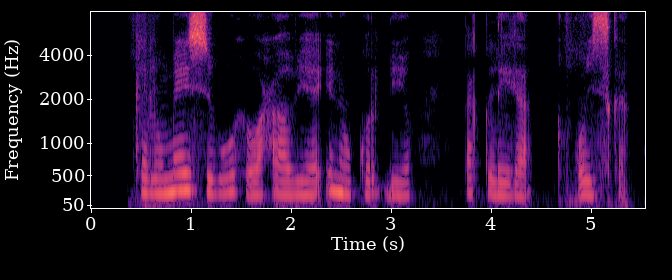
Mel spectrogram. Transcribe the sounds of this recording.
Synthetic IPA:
kʰɐlʊmɛjsɪɣʊwʊħuːħɑːwɪjɛjʔɪnuːkʰɔrɗɪjɔ | d̥ɑqlɪɣɐ | kʰqɔjskʰɐ̰

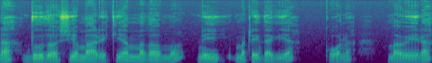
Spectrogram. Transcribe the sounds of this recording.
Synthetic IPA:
naðuːðɔɕijɔmaɾekiamaðɔmɔ | neimataiðaɣia | koːna | maweːɾa

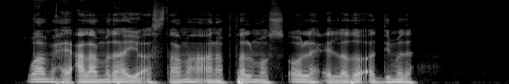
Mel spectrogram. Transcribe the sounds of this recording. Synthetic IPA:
wɑːmɑħɑjʕɑ̰laːmɐðɐɦɐijɔ̰ʔɐ̰st̪ʰaːmɐɦɐ̰ʔɐ̰nɐbt̪ʰɐlmɔsɔːlɐʕɪlɐðɔ̰ʔɐ̰d̪ɪmɐðɐ

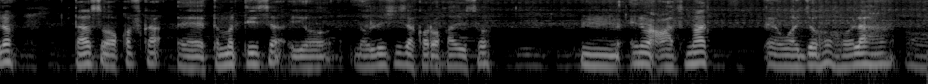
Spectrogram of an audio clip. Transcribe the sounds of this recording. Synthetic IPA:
lɔ | t̪ʰaːsɔːqɔfkʰɐɛt̪ʰɐmɐrt̪ʰiːsɐijɔnɔːlɛʃiːs̬ɐkʰɔɾuːqɑːðɛsɔ | ɪnuːʕaːfɪmaːd̪̚ | ɛwɑːd͡ʒɔɦɔɦɔːlɐɦɐɔː

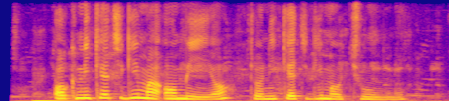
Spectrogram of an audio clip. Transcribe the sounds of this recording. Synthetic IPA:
ɔkniket͡ʃɡɪmaʔɔmɪjɔtoniket͡ʃɡɪmaot͡ʃuŋnɪ

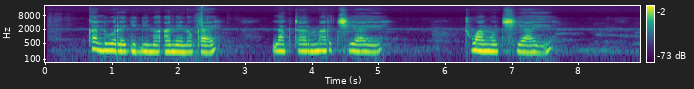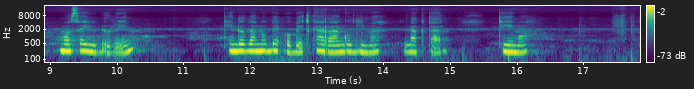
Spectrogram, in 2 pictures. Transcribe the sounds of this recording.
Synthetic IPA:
kalʊoɾɛɡɪɡɪmaʔanɛnɔkaɛ | laktarmart͡ʃjaje | twaŋɔt͡ʃɪjaje | mɔsɛjudo̰ɾḛm | kʰendoðanobɛʔobedkaɾaŋɡɔɡɪma | lakta̰r | tɪmɔ

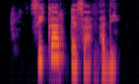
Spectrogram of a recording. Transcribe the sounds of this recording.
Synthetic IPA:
sikarpɛsaadi

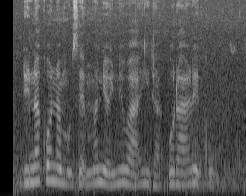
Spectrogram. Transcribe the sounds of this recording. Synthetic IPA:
dinakonamusemanioiniwaiɾauɾaleko

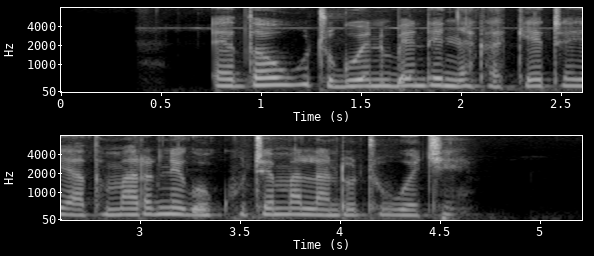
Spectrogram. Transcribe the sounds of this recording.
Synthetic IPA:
ɛd̪ɔwutɡwenbendeɲakakɛtejat̪marneɡokutemalandotuwot͡ʃe

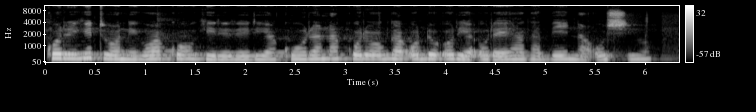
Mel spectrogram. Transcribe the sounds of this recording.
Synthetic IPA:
koɾiɣitɔneɣwakɔɣiɾeɾeɾiakoɾanakoɾoɡaʔodoʔoɾjaʔoɾɛaɣaðenaʔoʃiɔ

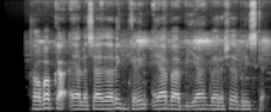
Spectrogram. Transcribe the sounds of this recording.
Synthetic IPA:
rɔːβɐb̚kʰɐʔɐjaːlɐsaːðaːlɪŋkʰɐɾɪnɐjaːbaːbɪjaːbɛːɾɐʃɐðɐbɾiːskʰɐ

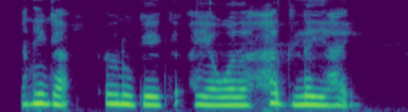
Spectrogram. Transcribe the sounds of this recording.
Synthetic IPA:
ʔɐnɪɣɐ | ʕʊnʊɣɛːɣɐʔɐjaːwɐðɐhɐd̪lɛjɐɦɛj

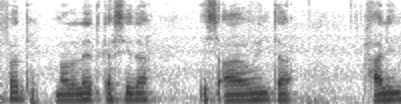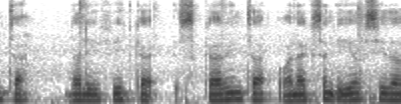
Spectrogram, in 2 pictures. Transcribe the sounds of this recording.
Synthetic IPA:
fɐd̪nɔlɔlɛːd̪kʰɐsɪðɐ | ʔɪsʕɑːwɪnt̪ʰɐ | ħɑlɪnt̪ʰɐɖɐliːfid̪kʰɐɪskʰɐɾɪnt̪ʰɐwɐ̰naːɡsɐnʔḭjɞsɪðɐ

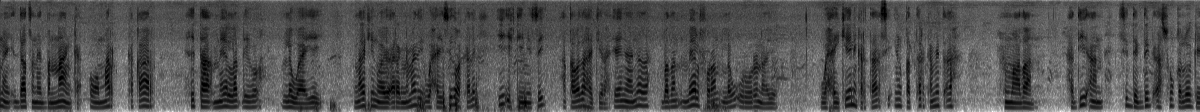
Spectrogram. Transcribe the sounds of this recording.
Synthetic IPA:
nɛjd̪ɐt̪sɐnɛːd̪̚bɐnːaːŋkʰɐ̰ɔːmɐr | kʰɐqɑːr | ħɪt̪ʰːaːmɛːlːɐɖɪɣɔ | lɐwaːjɛj | laːkʰɪnwɑːjɔʔɐɾɐɡnɪmɐðiːwɑħɑjsɪðɔːkʰɐlɛiːɪft̪ʰiːmɪsɛj | ʕɑqɑβɐðɐɦɐt͡ʃɪɾɐɛːnaːɲɐðɐ | bɐðɐnmɛːlfʊɾɐnlɐɣʊʔʊɾʊːɾɪnɐjɔ | wɑħɑjkʰɛːnɪkʰɐrt̪ʰaːsɪʔɪnqɑt̪ʰɐrkʰɐmɪd̪ɐh | ħʊmaːðaːn | hɐd̪iːʔaːn | sɪd̪ɛɡd̪ɐɡɐhsuːqɐlɔːɡɛ

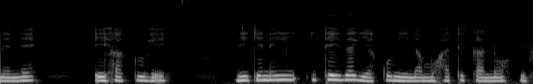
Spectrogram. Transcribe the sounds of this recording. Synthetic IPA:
eneː | hakuɦḛ | niɡeneitejðaɣiakoniːnamohatekanoðip

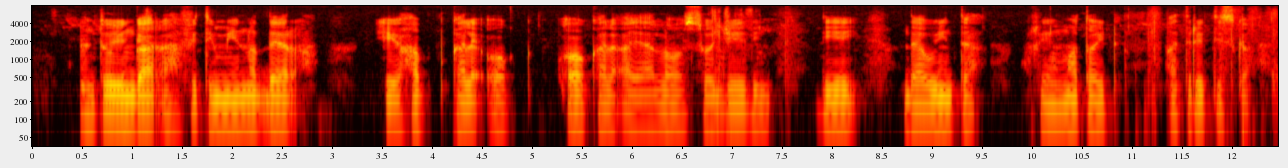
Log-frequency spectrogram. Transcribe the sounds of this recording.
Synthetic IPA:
ʕʊnt̪ʰɔːjɪŋɡaːrʔɐ̰hfɪt̪ʰɐmiːnɔd̪ɛːɾɐ̰h | ijɞhɐb̚kʰɐlɛ̰ | ɔːkʰɐlɛ̰ʔɐ̰jaːlɔːsɔːt͡ʃɛːðɪ | ðɪjɛj | d̪aːwiːnt̪ʰɐ | riːmɐt̪ʰɔjd̪ʔɐt̪rɛːt̪ʰɪskʰɐ̰

